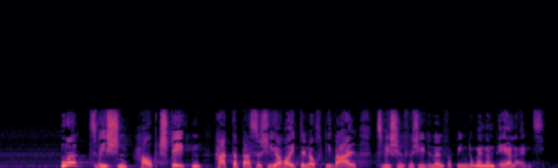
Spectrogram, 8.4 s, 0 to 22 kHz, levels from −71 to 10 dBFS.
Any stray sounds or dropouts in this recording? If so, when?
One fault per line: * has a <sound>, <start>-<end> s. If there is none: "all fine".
all fine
